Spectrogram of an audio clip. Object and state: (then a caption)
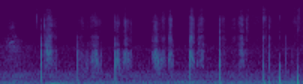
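Plastic lotion bottle. Fingernails scratch and tap a medium, hollow white plastic CeraVe moisturizing lotion bottle with a pump, held in one hand beside the microphone. Soft, papery scratching runs underneath a series of crisp, short taps that stop dead with almost no ring.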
